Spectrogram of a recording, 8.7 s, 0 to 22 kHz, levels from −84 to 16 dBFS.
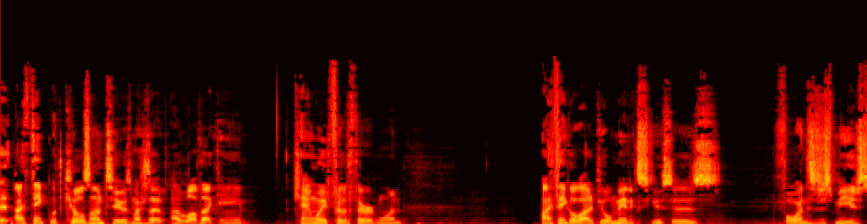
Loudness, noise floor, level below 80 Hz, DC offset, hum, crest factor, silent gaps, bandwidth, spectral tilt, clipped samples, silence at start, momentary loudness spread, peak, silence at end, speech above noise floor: -19 LUFS; -66 dBFS; -54 dBFS; under 0.1%; none; 22 dB; none; 16 kHz; -2.5 dB/octave; under 0.1%; 0 s; 14 LU; 0 dBFS; 0 s; 45 dB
